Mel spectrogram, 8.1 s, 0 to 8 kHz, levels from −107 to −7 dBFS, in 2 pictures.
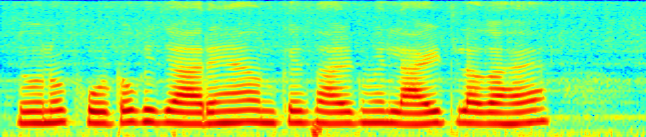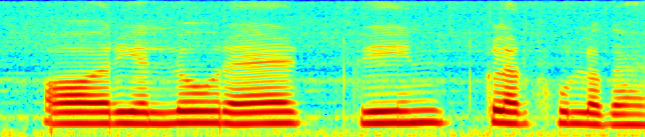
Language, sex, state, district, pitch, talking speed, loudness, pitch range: Hindi, female, Jharkhand, Sahebganj, 210 Hz, 140 wpm, -14 LUFS, 205-220 Hz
